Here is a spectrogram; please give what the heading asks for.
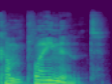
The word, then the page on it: complainant: American English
